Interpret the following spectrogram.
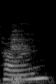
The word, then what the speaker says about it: Helene: So, hi, my name is Helen. Mhm. Not Helene. Not to be confused with Helene. Helene. Yeah, it's spelled like Helene, but it's Helen.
